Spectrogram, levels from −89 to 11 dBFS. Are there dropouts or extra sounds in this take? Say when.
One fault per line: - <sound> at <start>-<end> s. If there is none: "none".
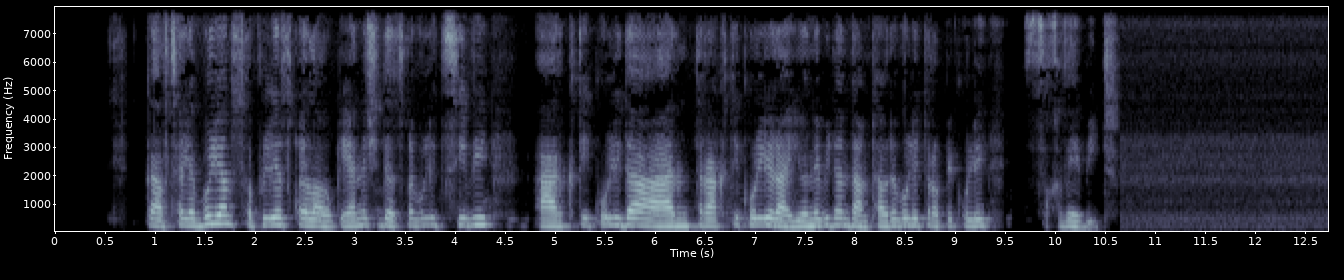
none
